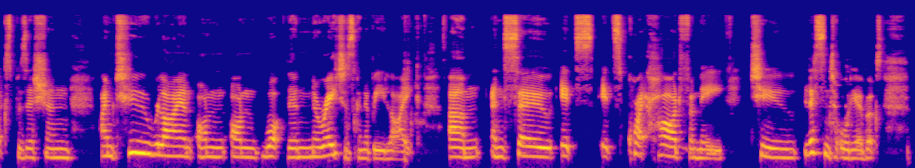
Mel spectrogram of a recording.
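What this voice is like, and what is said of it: London English accent. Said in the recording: “as you can hear, this is, yes, a London accent.”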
